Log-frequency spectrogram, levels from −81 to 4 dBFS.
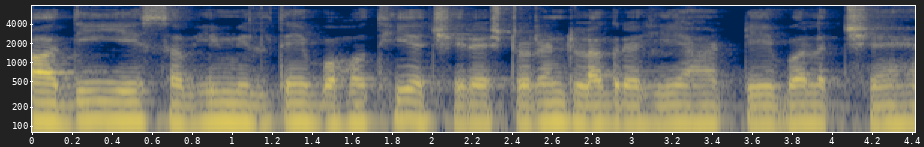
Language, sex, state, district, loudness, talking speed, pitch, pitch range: Hindi, male, Madhya Pradesh, Umaria, -18 LUFS, 215 wpm, 110 Hz, 110-115 Hz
